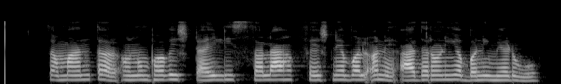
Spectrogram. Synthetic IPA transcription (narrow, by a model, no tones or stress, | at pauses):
səmãnt̪əɾənubʱəʋisʈailissəlaɦfʰeʃnebəlʔəneʔad̪ʱəɾəɳ̃ijəbənimeɭʋo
